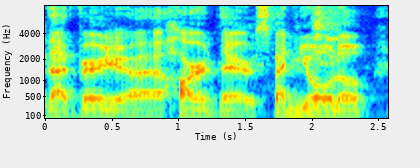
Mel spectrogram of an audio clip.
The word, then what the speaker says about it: Spagnuolo: I pronunciated that very hard there, Spagnuolo. Spagnuolo.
